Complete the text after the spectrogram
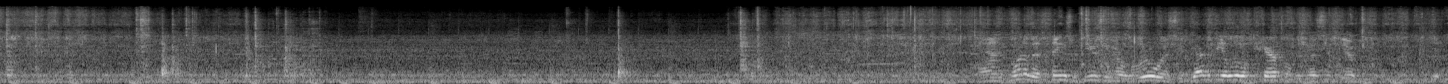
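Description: A metal whisk scrapes and clinks against a pot.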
